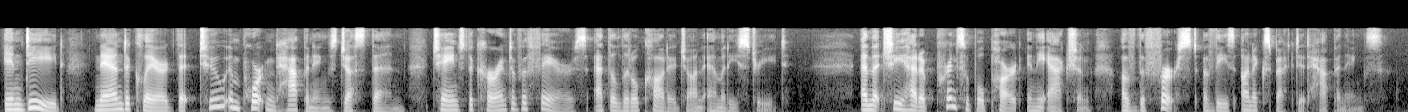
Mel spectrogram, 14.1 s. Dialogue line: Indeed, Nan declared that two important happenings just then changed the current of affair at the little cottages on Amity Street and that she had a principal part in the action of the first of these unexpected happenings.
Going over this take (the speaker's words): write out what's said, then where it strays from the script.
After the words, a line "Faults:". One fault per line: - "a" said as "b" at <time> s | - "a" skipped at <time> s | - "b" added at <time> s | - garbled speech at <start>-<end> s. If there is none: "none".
Indeed, Nan declared that two important happenings just then changed the current of affairs at the little cottage on Amity Street and that she had a principal part in the action of the first of these unexpected happenings.
Faults:
- "affair" said as "affairs" at 5.2 s
- "cottages" said as "cottage" at 6.4 s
